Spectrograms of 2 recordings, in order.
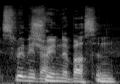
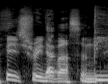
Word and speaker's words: Srinivasan: Yeah, I mean, while we're on this subject, because the ones who really stand out for me, I mean, Ashwin's, please pronounce it, Srinivasan, right? – Srinivasan, yeah, you know, Srinivasan.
